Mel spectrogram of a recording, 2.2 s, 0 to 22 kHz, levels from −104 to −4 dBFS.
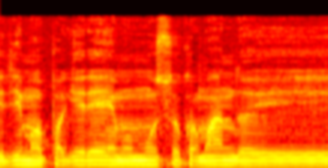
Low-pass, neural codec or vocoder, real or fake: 14.4 kHz; vocoder, 48 kHz, 128 mel bands, Vocos; fake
